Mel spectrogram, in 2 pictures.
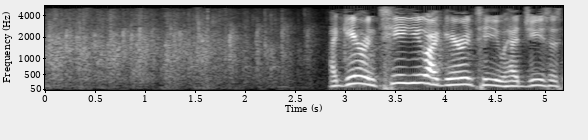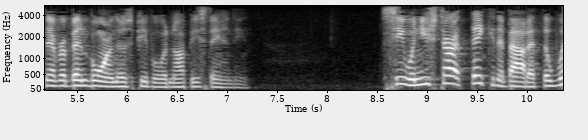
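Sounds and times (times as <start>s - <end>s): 
audience applause: 0.0s - 3.2s
speech: 2.8s - 7.3s, 8.6s - 10.3s.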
